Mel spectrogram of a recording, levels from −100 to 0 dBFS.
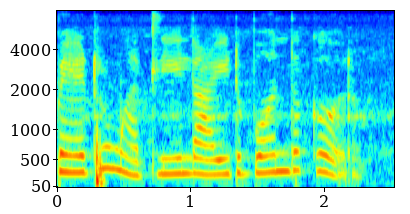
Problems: background sounds at intervals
